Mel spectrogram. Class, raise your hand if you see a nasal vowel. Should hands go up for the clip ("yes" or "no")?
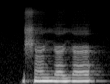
yes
